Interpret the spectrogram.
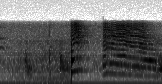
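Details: Pet cockatoo imitating a person calling a cat: a sharp click, then a drawn-out, nasal, slightly falling meow-like voice sound lasting about half a second, indoors.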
